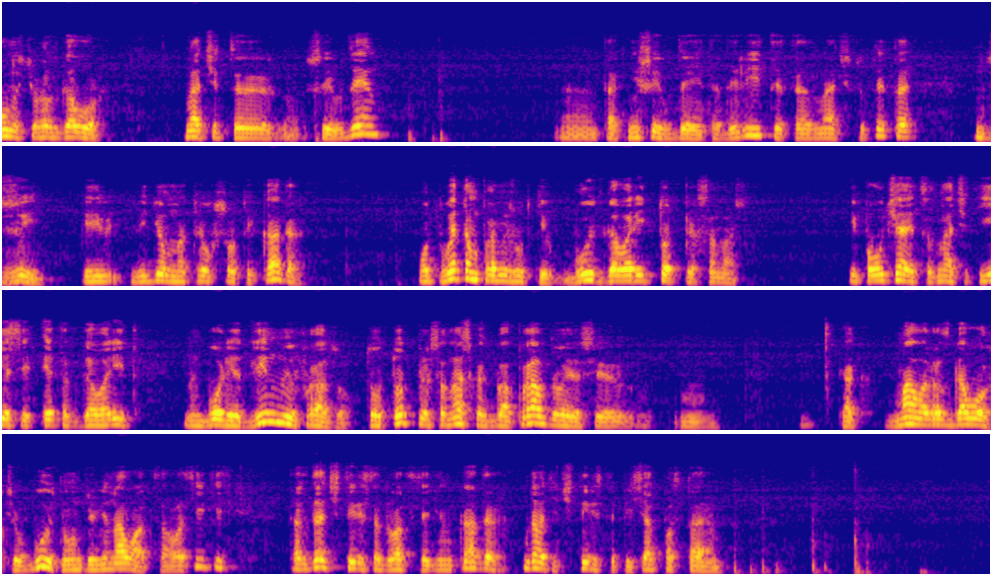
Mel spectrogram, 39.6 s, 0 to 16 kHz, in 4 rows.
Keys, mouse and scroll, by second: 8.1-9.1 drag, 32.1 click, 35.2 click, 36.0-38.4 drag.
